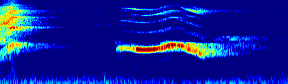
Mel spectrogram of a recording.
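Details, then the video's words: Laughingthrush master song for training birds: a short bright note, then a single long, level whistle that rises slightly and slurs downward. "Burung Poksay Masteran"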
